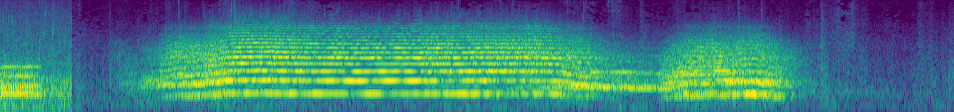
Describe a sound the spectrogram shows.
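An elephant trumpets loudly.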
